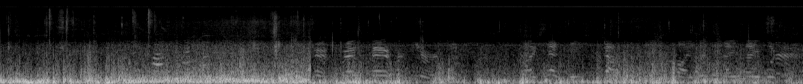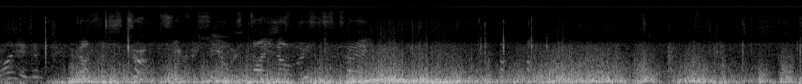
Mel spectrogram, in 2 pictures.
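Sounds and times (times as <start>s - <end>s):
wind buffeting microphone: 0.0s - 16.0s
indistinct voices: 1.4s - 12.0s.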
